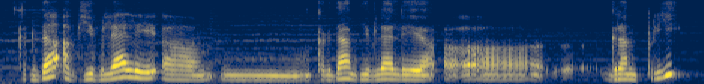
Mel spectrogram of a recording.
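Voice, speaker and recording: Over music in the background, a woman speaks with a fairly low pitch. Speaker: actress. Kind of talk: interview answer.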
